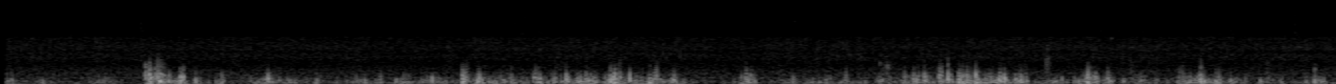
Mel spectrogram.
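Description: Wind buffeting the microphone in irregular gusts on a moving wooden river boat, over a low rumble and hiss of air and water.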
